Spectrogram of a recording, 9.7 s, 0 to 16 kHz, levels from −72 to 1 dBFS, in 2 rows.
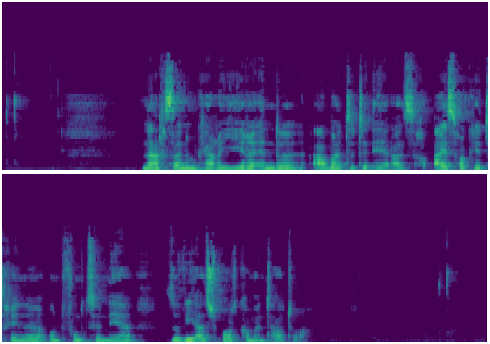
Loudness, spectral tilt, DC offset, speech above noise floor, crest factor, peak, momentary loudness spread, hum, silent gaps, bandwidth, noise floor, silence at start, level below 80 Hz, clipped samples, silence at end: -25 LUFS; -3.5 dB/octave; under 0.1%; 43 dB; 22 dB; -4 dBFS; 14 LU; none; none; 11.5 kHz; -68 dBFS; 0.1 s; -56 dBFS; under 0.1%; 0.4 s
